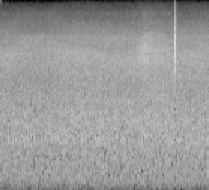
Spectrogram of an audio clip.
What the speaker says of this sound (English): this is the Dartmouth Rapids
